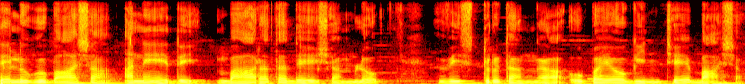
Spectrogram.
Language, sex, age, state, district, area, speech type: Telugu, male, 18-30, Andhra Pradesh, Palnadu, rural, spontaneous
